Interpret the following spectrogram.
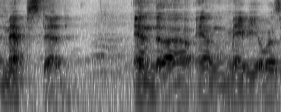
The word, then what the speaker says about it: Mapstead: We just had a quick conversation about how to pronounce his last name because Aussies say Mapstead, but it's actually Mapstead.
